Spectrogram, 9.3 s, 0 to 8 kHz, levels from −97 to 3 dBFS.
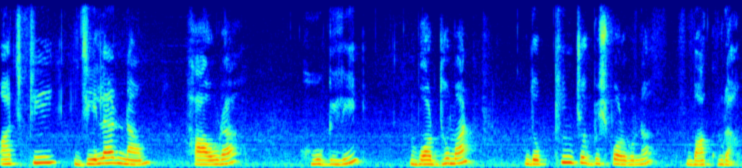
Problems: none marked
